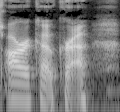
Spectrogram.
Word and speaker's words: Aarakocra: And the dulcet voice of Matthew Mercer told me that it is pronounced Aarakocra, but I did not hear him say it.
